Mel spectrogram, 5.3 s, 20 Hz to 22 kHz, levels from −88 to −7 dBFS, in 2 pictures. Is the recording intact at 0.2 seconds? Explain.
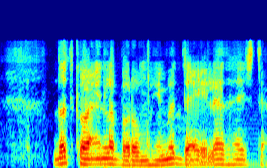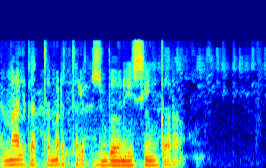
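No. At 0.2 seconds, as throughout the clip, the speech sounds rough and grainy, with nothing above about 8.2 kHz. This is likely heavy Opus compression, which points to roughly 12 kbps in music mode, where starved bands get filled with noise.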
